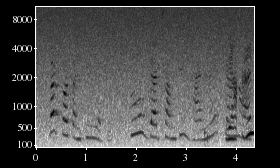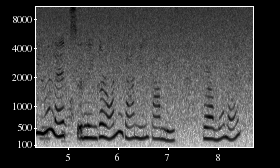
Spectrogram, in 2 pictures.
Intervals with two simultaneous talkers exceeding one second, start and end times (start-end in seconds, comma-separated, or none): 3.8-5.2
